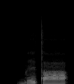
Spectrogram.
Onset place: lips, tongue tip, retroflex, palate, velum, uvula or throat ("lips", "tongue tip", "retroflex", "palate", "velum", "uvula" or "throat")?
lips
